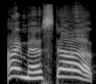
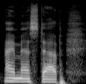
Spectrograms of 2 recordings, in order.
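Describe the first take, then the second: First: It sounds happy. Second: It sounds sad and down.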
